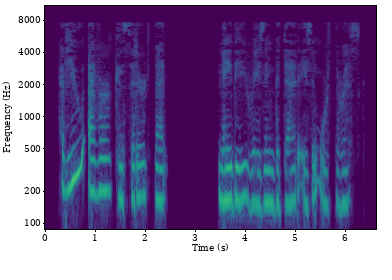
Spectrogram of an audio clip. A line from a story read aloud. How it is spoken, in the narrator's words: She asks quietly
